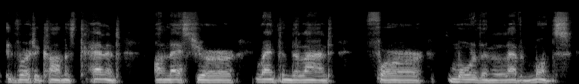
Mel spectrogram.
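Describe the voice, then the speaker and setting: A man's voice: lowish voice, husky. Discursive Irish man explaining history. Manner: discursive, self-qualifying. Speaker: historian, podcast guest. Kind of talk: conversational expert explanation in an interview.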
